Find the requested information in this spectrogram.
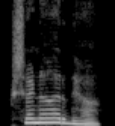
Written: ಕ್ಷಣಾರ್ಧ

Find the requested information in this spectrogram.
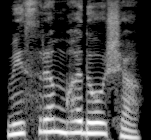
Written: ವಿಸ್ರಂಭದೋಷ

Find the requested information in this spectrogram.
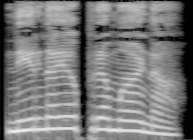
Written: ನಿರ್ಣಯಪ್ರಮಾಣ

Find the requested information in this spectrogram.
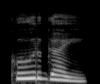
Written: ಕೂರ್ಗೈ

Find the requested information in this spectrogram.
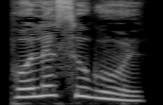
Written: ಪೊಲಸುಗೊಳ್

